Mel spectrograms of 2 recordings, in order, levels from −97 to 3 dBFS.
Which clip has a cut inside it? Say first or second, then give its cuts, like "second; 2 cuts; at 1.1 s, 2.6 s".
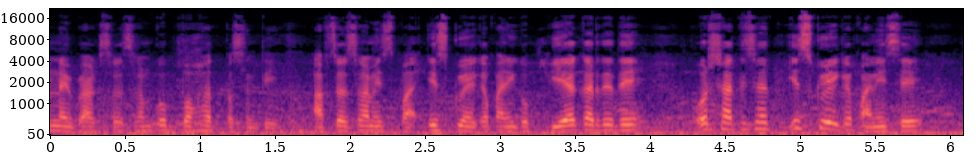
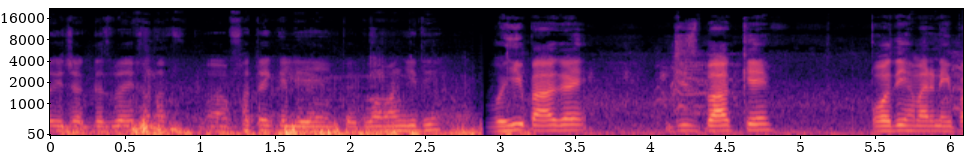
second; 1 cut; at 2.8 s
